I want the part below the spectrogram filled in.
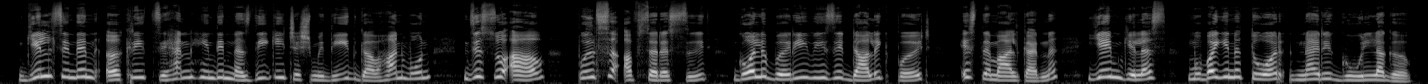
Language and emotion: Kashmiri, neutral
